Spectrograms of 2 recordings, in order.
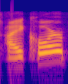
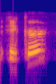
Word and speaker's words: ichor: Though it bleeds what the dictionary tells you to pronounce ichor, but I've decided I really am a fan of the less accepted, more modern pronunciation of ichor, because come on.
